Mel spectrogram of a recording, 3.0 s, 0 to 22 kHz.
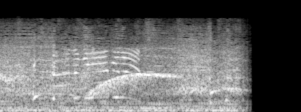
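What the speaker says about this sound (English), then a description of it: "Wait a minute, there's an ambulance." Ambulance siren from the WWE 2K16 wrestling video game, a rising wail sweeping upward over crowd noise and commentary, loud and close, cutting off abruptly after about two and a half seconds.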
